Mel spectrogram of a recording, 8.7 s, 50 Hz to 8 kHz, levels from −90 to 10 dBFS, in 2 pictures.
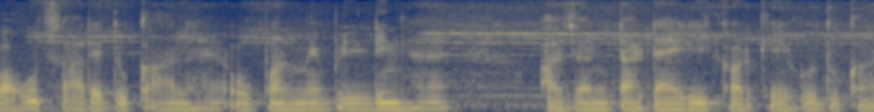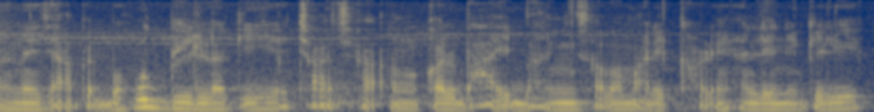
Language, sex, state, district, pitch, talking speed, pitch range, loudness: Hindi, male, Bihar, Araria, 115 Hz, 220 wpm, 110-120 Hz, -21 LUFS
